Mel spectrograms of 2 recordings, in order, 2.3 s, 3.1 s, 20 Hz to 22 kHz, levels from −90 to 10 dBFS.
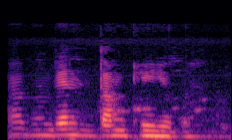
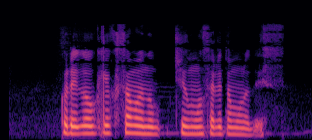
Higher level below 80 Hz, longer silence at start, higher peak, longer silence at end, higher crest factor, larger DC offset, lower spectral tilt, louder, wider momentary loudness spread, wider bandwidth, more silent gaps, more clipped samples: first, -50 dBFS vs -74 dBFS; second, 0.1 s vs 0.65 s; about the same, -6 dBFS vs -4 dBFS; second, 0.2 s vs 0.45 s; about the same, 16 dB vs 18 dB; neither; first, -9 dB/octave vs -7 dB/octave; about the same, -22 LUFS vs -22 LUFS; first, 18 LU vs 10 LU; about the same, 10.5 kHz vs 10.5 kHz; neither; neither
